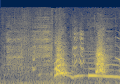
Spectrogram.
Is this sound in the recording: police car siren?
no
